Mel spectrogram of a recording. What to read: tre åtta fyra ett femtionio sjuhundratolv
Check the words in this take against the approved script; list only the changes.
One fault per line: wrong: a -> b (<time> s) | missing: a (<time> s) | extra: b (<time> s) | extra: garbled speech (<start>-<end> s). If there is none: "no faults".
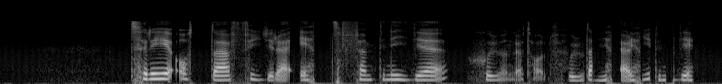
extra: garbled speech (5.7-6.9 s)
